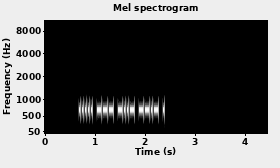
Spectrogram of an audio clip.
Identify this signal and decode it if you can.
Morse code, heard as a keyed tone, about 40 wpm, 700 Hz. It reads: 5OXQE
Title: Code Groups - 5 Letter:Numbers - 40wpm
